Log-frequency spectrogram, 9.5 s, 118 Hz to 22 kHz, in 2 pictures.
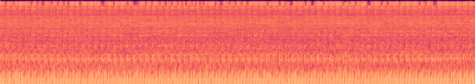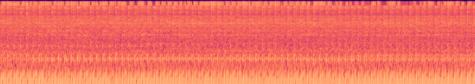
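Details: Allis Chalmers B210 garden tractor, unused about a year, after battery charge, fresh fuel and carburetor bowl dropped: single-cylinder idling with steady, even low thump about two per second, no knocks or misses; healthy idle.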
